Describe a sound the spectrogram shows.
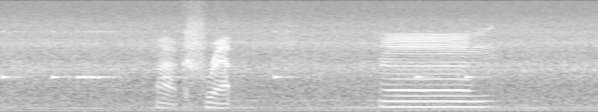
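A menu chime beeps.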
